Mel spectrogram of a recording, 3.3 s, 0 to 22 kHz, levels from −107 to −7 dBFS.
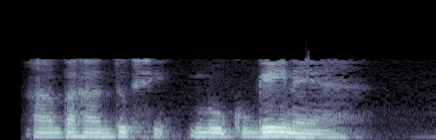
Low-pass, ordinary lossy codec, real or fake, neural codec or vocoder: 19.8 kHz; AAC, 16 kbps; fake; vocoder, 48 kHz, 128 mel bands, Vocos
